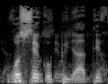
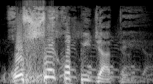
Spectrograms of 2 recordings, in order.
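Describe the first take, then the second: First: Said in the usual way. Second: غصے کو پی جاتے ہیں said high and loud, stress on کو; forceful first take. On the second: Shown as a demonstration. (غصے کو پی جاتے ہیں بلند آواز میں)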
